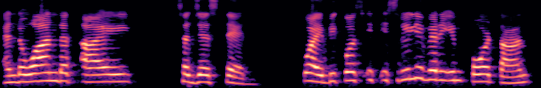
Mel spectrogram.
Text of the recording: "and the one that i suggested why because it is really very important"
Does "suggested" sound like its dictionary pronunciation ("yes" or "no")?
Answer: yes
